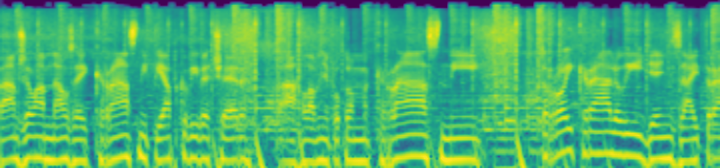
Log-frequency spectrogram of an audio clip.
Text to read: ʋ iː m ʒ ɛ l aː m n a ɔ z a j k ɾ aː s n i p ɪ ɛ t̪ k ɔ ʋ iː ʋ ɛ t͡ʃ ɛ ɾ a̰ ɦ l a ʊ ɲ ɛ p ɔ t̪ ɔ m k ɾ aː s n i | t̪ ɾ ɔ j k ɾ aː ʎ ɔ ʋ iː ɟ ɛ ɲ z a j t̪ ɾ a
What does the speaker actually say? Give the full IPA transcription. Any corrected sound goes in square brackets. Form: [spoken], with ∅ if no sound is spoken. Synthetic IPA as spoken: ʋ [aː] m ʒ ɛ l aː m n a ɔ z a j k ɾ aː s n i p ɪ [a] t̪ k ɔ ʋ iː ʋ ɛ t͡ʃ ɛ ɾ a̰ ɦ l a ʊ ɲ ɛ p ɔ t̪ ɔ m k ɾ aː s n i | t̪ ɾ ɔ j k ɾ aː ʎ ɔ ʋ iː ɟ ɛ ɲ z a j t̪ ɾ a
